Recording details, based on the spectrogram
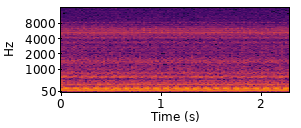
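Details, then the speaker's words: Webasto ThermoPro 90 40,000 BTU hydronic diesel furnace starting; glow plug draws about 20 A at start (about 4 A running): low steady hum with even pulsing clatter; burner is dirty, needs cleaning. "glow plug pulls about 20 amps when it starts the run amperage of the heater is about 4 amps so we'll hear it in a second now this won't start super smoothly because the dirt the burner is a little dirty"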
